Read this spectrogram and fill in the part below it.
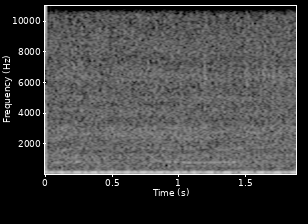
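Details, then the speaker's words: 1971 Plymouth Barracuda resto-mod, 6.1 Hemi V8, fuel injection with modified factory ECU, mild cam, dual rear-dump exhaust, heard at the tailpipes with electric fuel pump audible: deep, even, steady idle burble, no misses or knocks; healthy. "And no crazy cam, no crazy exhaust, just very, very nice sounding."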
